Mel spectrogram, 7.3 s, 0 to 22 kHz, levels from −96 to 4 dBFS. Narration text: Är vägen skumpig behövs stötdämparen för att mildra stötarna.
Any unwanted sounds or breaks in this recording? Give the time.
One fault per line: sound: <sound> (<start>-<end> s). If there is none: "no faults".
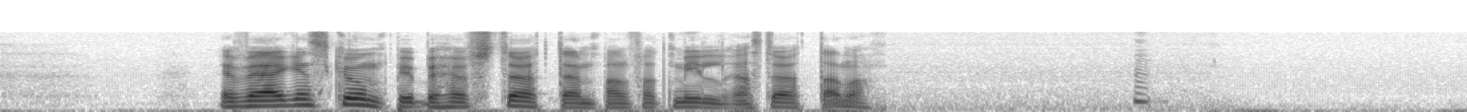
sound: laugh (5.7-5.9 s)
